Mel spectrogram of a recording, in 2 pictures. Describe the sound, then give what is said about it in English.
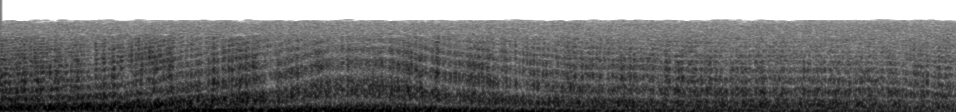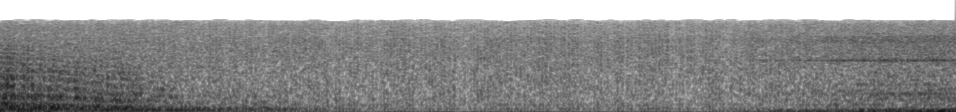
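The one still-functioning main engine of the spaceship Slave One fires up with a loud roar. A whining drone sweeps up and down in pitch, then settles into a steady, rushing blast of thrust. “he hit the button to fire up the one main engine that was still functioning.”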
